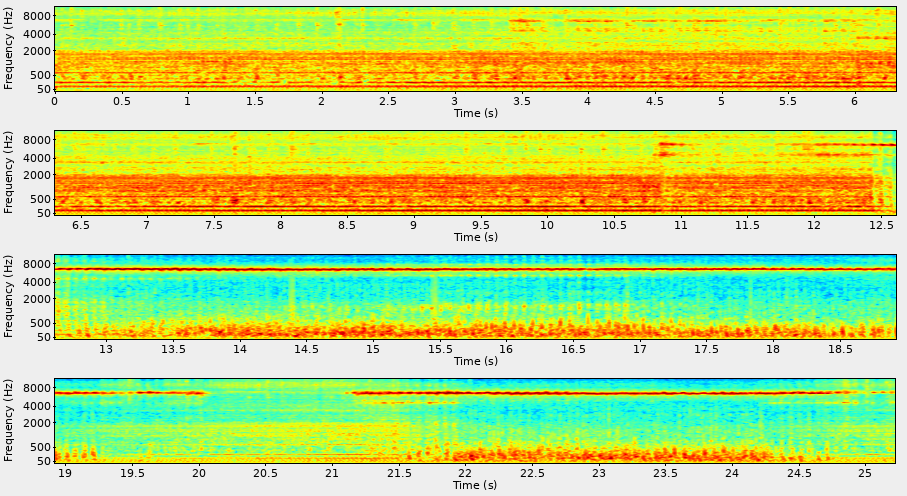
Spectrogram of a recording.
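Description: Lathe running with a brass clock barrel spinning in the chuck. About halfway through, the cutting tool takes a cut on the barrel's outside diameter, bringing in a high, steady squeal over a rough cutting noise. The cut breaks off briefly and then resumes near the end.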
